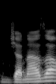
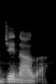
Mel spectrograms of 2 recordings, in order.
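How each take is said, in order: First: The first vowel is an open 'a' sound. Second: The first vowel is a short 'i' sound. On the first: The speaker calls it wrong. "janaza with the fatha" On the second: The speaker calls it right. "jinaza with the kasra"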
